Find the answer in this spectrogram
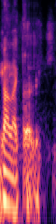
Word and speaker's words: Vallaki: Valaki? Valaki. Valaki. Veliki. Valaki. Vallaki. Got it.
